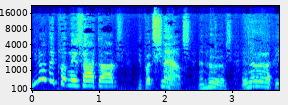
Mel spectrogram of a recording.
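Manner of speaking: high, fast, loud manic spiel. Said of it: "the manic energy does not stop there".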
